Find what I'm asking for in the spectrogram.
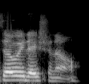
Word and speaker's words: Zoe Deschanel: Zoe Deschanel.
